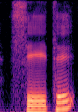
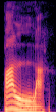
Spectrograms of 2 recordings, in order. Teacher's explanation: Le doppie consonanti si pronunciano più forte. Esemple, sete sette.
